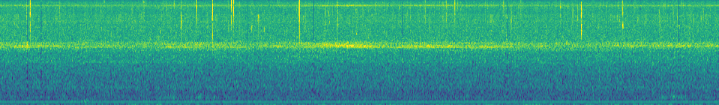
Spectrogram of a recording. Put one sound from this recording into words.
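A steady underwater hiss fills the water.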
